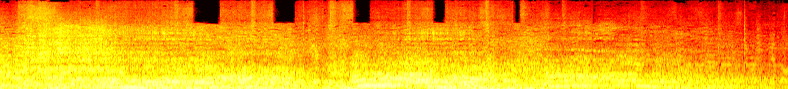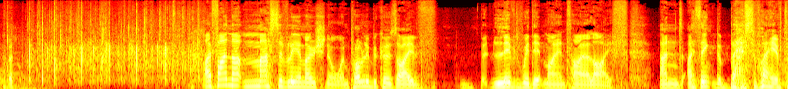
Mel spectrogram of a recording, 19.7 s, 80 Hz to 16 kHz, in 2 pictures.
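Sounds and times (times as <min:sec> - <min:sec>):
lion roaring in long rumbling bursts: 0:00.1 - 0:10.0
speech: 0:12.4 - 0:19.7.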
